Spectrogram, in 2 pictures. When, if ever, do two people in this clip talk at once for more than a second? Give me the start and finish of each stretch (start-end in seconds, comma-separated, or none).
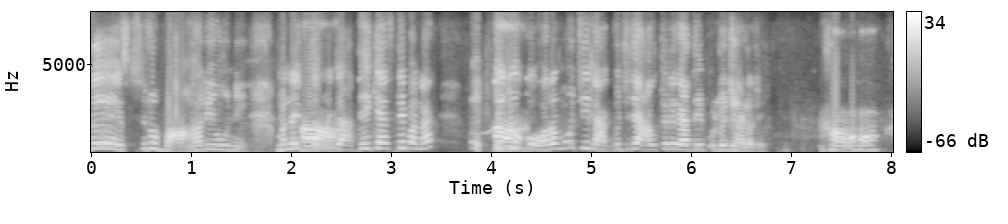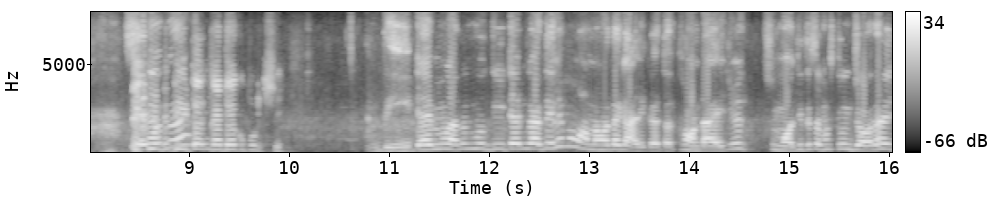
none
